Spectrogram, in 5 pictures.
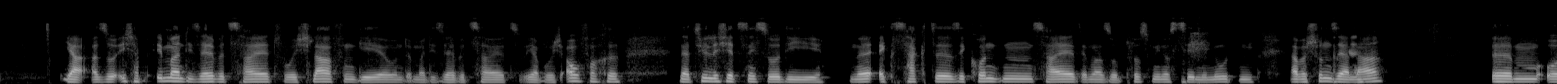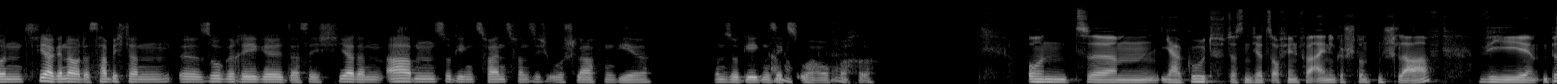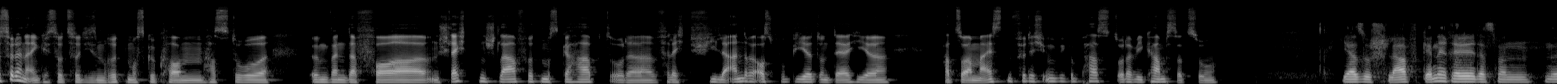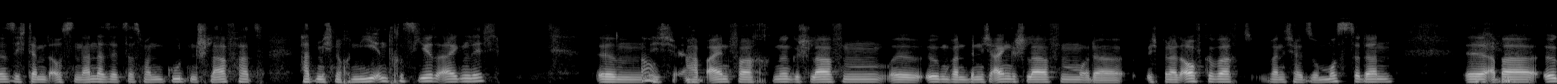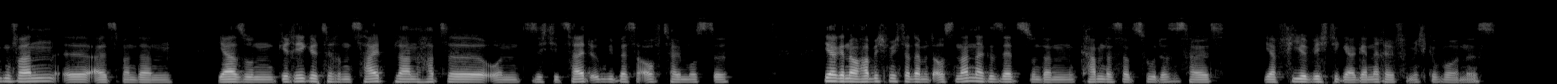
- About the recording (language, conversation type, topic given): German, podcast, Welche Rolle spielt Schlaf für dein Wohlbefinden?
- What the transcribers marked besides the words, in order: other background noise; snort; surprised: "Ah"; chuckle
